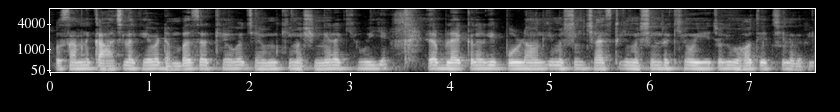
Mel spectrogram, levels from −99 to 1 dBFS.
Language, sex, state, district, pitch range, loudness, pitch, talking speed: Hindi, male, Chhattisgarh, Bilaspur, 110-115 Hz, -21 LUFS, 115 Hz, 275 wpm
